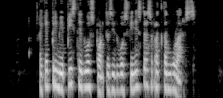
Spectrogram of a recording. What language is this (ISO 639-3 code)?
cat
